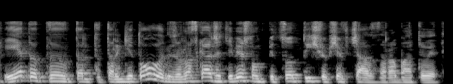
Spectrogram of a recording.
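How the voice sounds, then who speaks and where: A man's voice: medium pitch, expressive, fast, lo-fi sound, faint music behind. A man with a slight lisp and slushy sibilants chats casually in an interview, using slangy, joking, colloquial phrasing. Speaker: targeted-ads specialist, interview guest.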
